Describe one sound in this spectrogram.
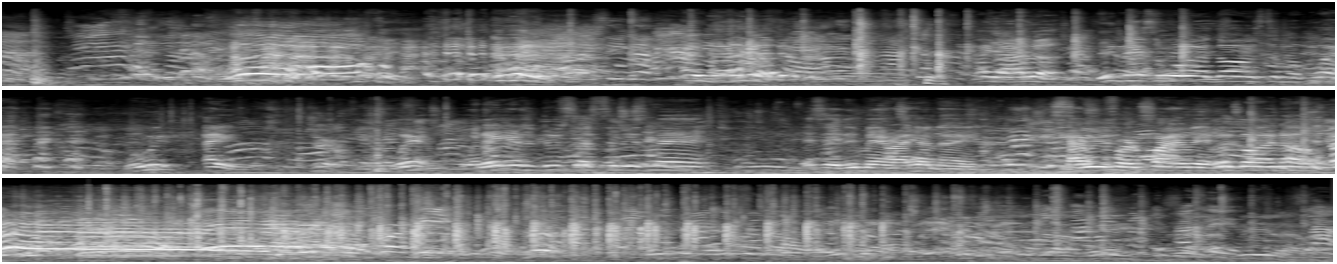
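A crowd of adults and children chatters and cheers.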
